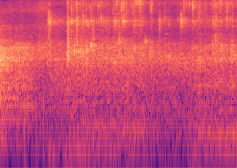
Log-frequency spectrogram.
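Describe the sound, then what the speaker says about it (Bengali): Water at a rolling boil with chowmein noodles in a pot on the stove, a close continuous bubbling gush with fluttering churn, steady throughout with no talking. "জলটা কিন্তু খুব টকবক করে ফুটে গেছে"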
